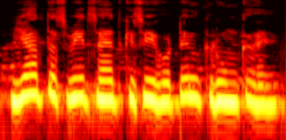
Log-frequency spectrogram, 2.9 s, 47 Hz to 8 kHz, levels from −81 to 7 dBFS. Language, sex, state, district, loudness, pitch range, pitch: Hindi, male, Arunachal Pradesh, Lower Dibang Valley, -11 LUFS, 195-225 Hz, 210 Hz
